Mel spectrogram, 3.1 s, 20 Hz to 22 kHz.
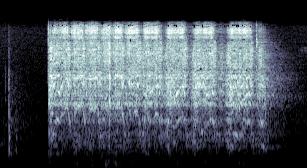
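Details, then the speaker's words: A 2004 Yamaha Zuma 50 after a work-around repair, with the conical washer at the starter clutch/belt drive reset to take up play, on a weak battery under charge: the starter cranks briskly for about two seconds and it almost catches but doesn't start. "Well, that almost caught."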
